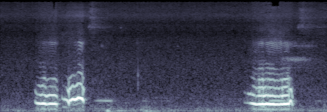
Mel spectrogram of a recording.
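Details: Asleep, the Yorkshire Terrier puppy Alice lets out murmuring sleep-talk: two quick nasal moans close together, a pause, then one longer steady whining groan, all in a hushed indoor setting.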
